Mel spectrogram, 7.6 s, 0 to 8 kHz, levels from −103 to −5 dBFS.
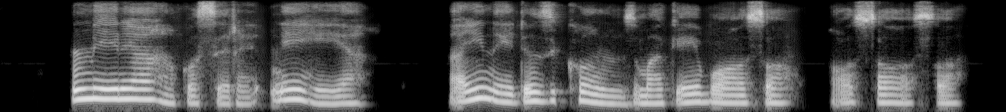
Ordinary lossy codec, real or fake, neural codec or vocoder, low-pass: none; fake; codec, 16 kHz, 4 kbps, X-Codec, HuBERT features, trained on LibriSpeech; none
